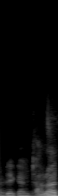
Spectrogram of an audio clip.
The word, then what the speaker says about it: Dehghantanha: And you know, there are very few people who can pronounce my family name properly, and he did that, right?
